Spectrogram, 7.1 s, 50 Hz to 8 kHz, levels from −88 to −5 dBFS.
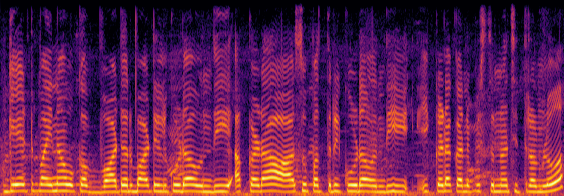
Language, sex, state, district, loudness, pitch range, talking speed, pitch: Telugu, male, Andhra Pradesh, Sri Satya Sai, -13 LUFS, 245-260 Hz, 125 wpm, 250 Hz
